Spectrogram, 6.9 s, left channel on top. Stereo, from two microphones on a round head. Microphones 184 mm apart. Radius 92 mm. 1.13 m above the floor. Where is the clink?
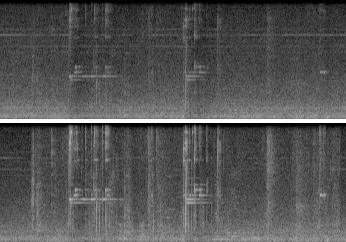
45° right (ahead or behind), 0.6 m.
